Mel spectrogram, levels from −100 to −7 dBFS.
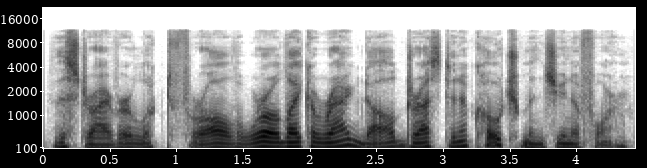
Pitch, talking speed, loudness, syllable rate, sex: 115 Hz, 215 wpm, -17 LUFS, 5.2 syllables/s, male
